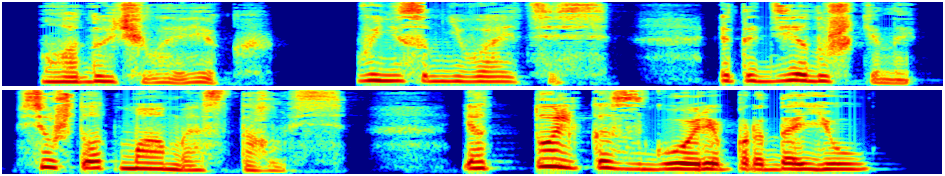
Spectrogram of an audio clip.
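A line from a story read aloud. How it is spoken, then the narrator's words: Inspired and sad. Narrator (Russian): вдохновенно и печально говорила Катя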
